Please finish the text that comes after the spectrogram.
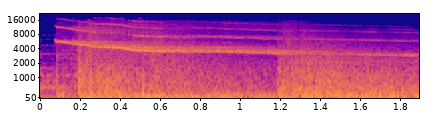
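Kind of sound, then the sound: sound effect, fireworks bursting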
